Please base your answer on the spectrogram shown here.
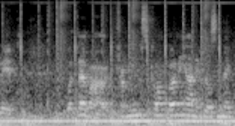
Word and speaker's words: Tramiel: Is it Tramiel or Tramiel? Tramiel. Tramiel, okay. Yeah. Rhymes with Dudwell.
